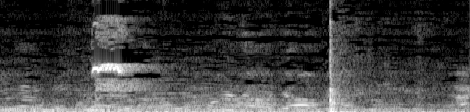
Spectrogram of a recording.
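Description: A volleyball struck hard by a player's hand: one sharp slap about one and a half seconds in, over faint crowd voices.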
